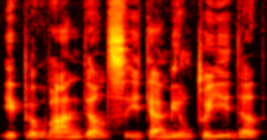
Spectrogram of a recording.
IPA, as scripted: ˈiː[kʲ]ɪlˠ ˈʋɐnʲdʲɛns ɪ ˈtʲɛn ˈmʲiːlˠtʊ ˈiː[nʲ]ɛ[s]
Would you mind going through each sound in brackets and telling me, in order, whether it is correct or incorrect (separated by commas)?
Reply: incorrect, incorrect, incorrect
